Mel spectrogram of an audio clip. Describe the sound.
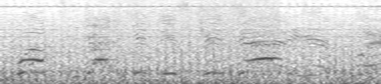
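Helicopter rotor and engine drone in a steady, dense roar with no break, while voices carry on over the noise.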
